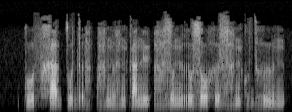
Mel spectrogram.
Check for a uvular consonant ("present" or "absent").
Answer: absent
